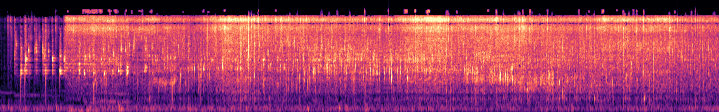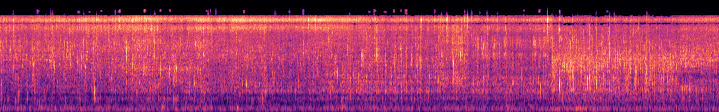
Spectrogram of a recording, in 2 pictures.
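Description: Food frying in a hot pan, a dense steady sizzle and crackle that starts about a second in.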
